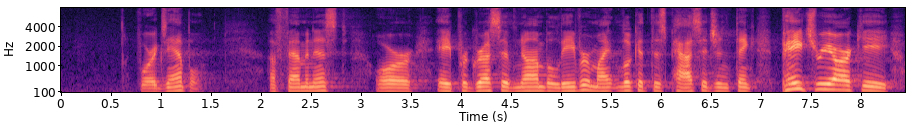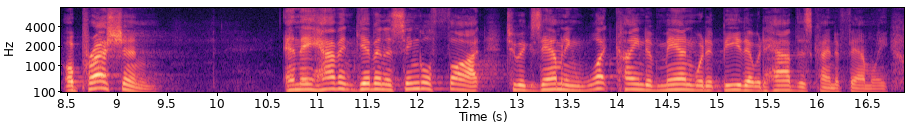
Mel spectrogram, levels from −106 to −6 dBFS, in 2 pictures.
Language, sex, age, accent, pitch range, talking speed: English, male, 40-59, American, 135-185 Hz, 140 wpm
